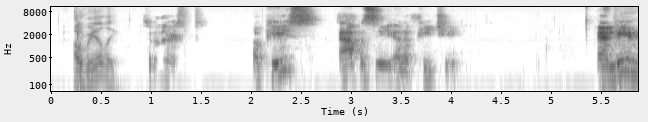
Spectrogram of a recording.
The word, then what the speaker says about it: Appice: Now, Carmine, there's Appice, and then his brother says his name. He pronounces his name. Vinny Appice. Why Yeah. is Vinny that? Appice. Yeah, why is that? And then they have another brother, and he says Appice.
